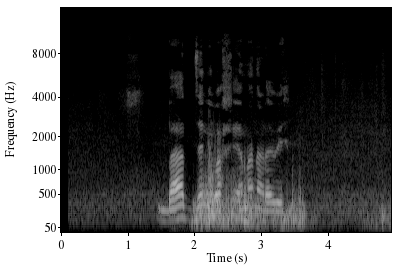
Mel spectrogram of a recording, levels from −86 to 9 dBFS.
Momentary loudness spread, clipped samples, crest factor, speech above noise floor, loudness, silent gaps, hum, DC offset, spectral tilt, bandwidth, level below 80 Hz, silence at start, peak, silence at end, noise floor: 19 LU; under 0.1%; 20 dB; 30 dB; -29 LUFS; none; none; under 0.1%; -7.5 dB/octave; 10.5 kHz; -60 dBFS; 1 s; -12 dBFS; 0 s; -58 dBFS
